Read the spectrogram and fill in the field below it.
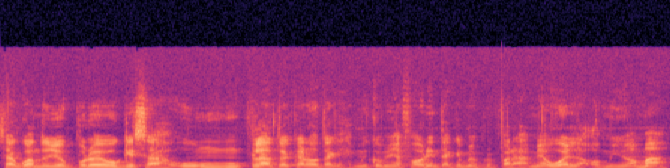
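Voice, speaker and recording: A somewhat breathy voice with ordinary pitch variation. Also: man. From Venezuela. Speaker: podcast host. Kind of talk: interview. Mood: warm, enthusiastic. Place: studio. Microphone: lapel.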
